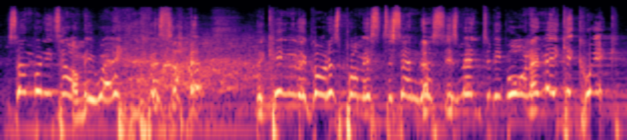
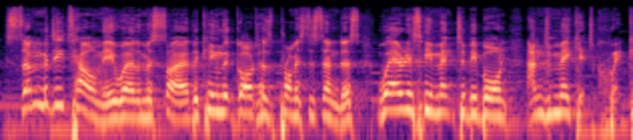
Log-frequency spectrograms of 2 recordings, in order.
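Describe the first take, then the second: First: It is said in a high-pitched voice. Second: It is said in a normal-pitched voice.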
